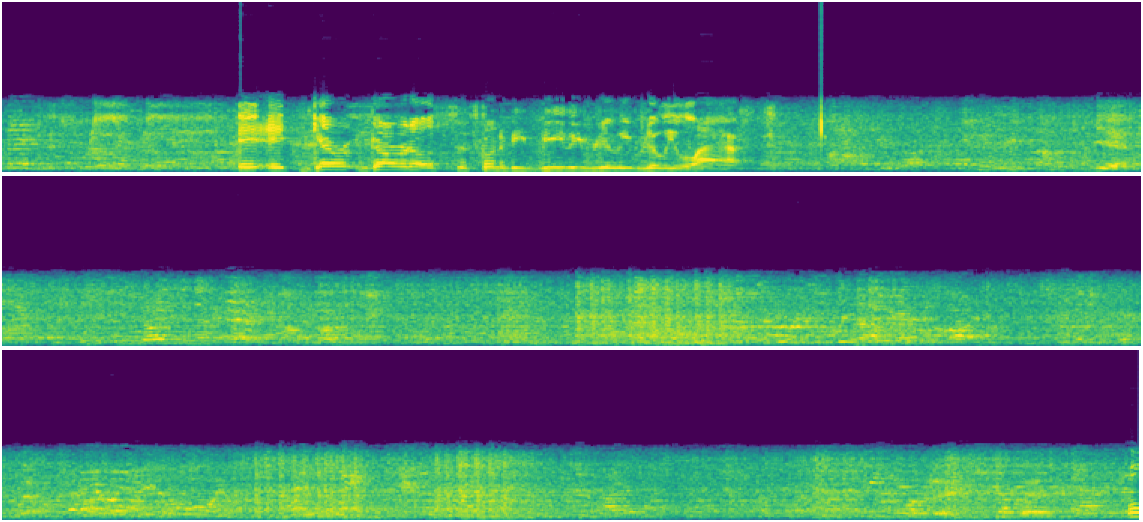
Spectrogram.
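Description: Video game battle music and effects play from a television speaker.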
